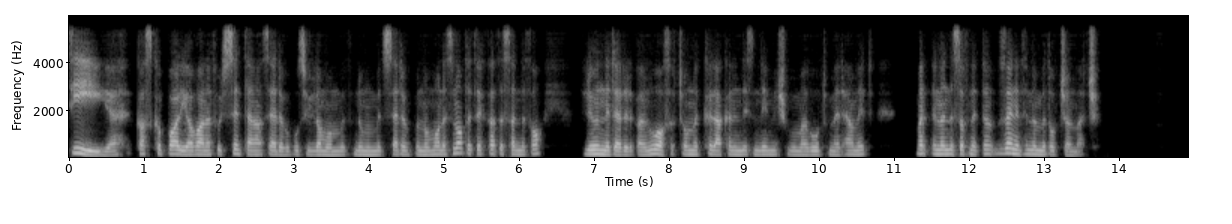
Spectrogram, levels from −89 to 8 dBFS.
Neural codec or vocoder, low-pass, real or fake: codec, 16 kHz, 0.2 kbps, FocalCodec; 5.4 kHz; fake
